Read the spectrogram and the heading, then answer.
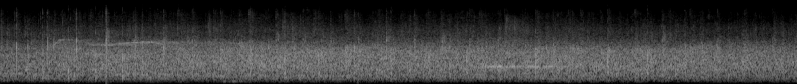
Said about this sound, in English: Once that applause died down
